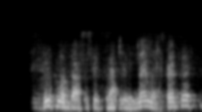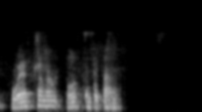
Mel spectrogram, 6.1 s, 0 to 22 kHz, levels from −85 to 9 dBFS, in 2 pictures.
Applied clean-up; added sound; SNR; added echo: neural mask model Resemble Enhance denoiser.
